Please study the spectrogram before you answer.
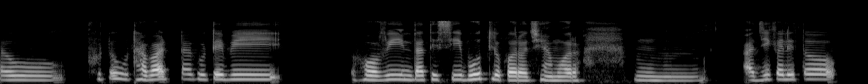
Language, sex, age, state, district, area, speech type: Odia, female, 18-30, Odisha, Bargarh, urban, spontaneous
